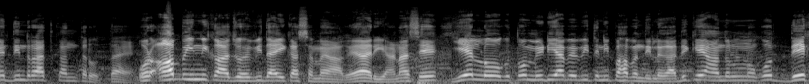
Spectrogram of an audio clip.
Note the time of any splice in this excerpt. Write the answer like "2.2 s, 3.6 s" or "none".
1.3 s, 4.5 s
